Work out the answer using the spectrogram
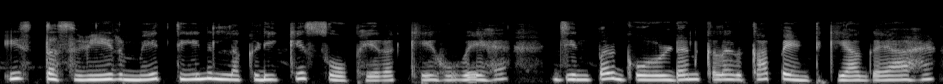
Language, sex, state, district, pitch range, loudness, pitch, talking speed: Hindi, female, Uttar Pradesh, Saharanpur, 205-235 Hz, -15 LUFS, 215 Hz, 120 wpm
